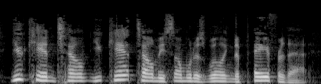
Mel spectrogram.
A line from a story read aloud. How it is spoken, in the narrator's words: exclaimed Sandra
